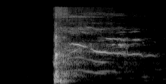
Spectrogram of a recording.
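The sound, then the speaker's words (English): A single sneeze: a sudden, sharp burst of air that trails off into a brief, voiced, slightly whistly tail lasting about a second, with silence before it and no talking. “Thank you. Bless you.”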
